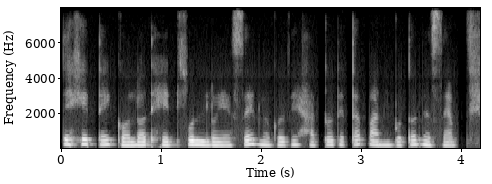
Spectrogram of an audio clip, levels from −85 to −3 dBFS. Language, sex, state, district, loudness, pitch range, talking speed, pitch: Assamese, female, Assam, Kamrup Metropolitan, -17 LUFS, 200-235 Hz, 155 wpm, 220 Hz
